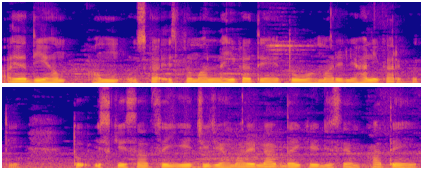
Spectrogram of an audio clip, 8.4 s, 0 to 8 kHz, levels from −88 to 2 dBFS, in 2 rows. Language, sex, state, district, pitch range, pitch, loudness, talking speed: Hindi, male, Madhya Pradesh, Dhar, 110-125 Hz, 115 Hz, -18 LUFS, 205 wpm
